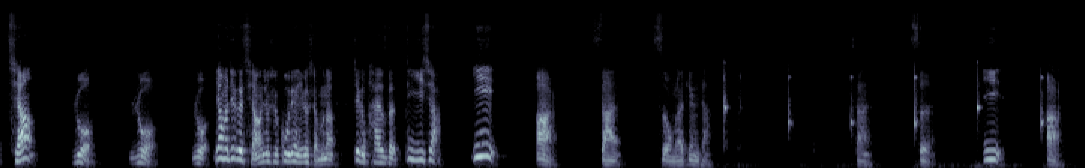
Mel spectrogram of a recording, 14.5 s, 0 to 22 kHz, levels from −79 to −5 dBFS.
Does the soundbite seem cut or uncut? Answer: uncut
